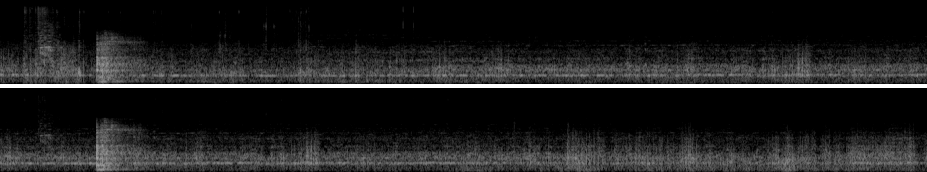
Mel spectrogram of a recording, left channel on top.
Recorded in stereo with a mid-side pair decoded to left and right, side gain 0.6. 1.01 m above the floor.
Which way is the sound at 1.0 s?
40° right.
